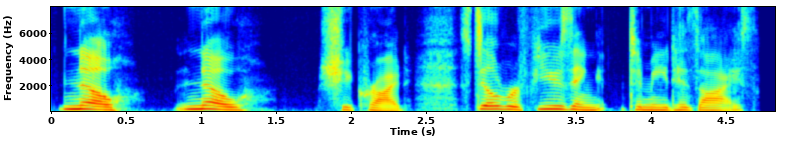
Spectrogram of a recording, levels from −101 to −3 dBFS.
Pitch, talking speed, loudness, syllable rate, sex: 205 Hz, 125 wpm, -18 LUFS, 3.5 syllables/s, female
